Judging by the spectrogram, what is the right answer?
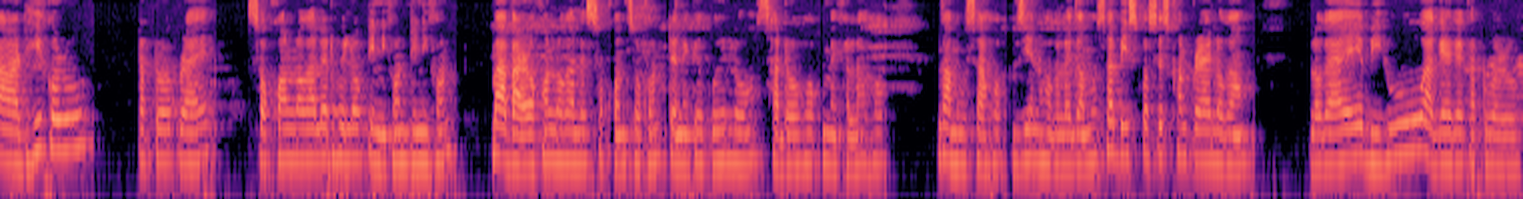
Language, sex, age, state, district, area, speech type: Assamese, female, 30-45, Assam, Sivasagar, rural, spontaneous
